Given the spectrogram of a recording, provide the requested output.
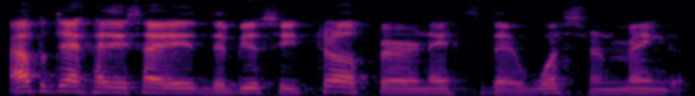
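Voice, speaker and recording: Male amateur story reader, mid-pitched, halting with repeated phrases, muffled lo-fi home mic. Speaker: co-host reading fan fiction aloud. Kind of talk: informal story read-aloud.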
